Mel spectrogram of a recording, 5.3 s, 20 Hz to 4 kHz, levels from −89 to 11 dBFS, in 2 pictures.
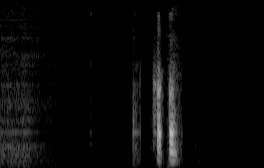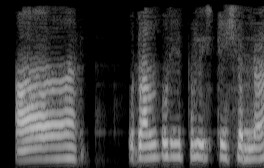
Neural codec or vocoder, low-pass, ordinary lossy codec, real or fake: codec, 24 kHz, 1 kbps, SNAC; 3.6 kHz; MP3, 24 kbps; fake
